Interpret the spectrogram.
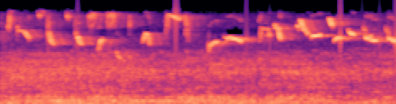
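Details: Eurasian blackcap singing a fast, varied warble of clear fluted whistles and short slurred notes, phrases tumbling one into the next with barely a pause, over a soft low background hum.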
